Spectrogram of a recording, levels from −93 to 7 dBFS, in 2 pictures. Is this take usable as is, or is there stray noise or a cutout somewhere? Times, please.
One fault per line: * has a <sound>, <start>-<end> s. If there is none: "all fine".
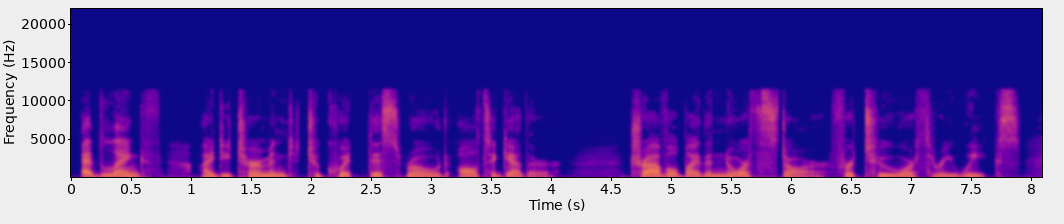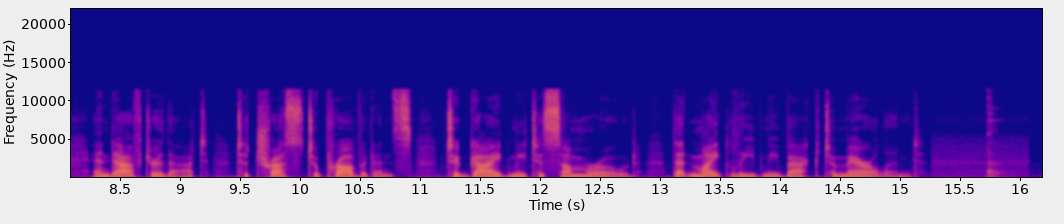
* has a thud, 15.7-16.0 s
